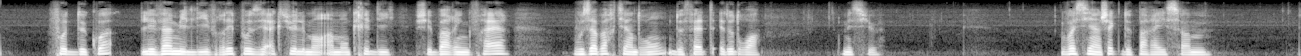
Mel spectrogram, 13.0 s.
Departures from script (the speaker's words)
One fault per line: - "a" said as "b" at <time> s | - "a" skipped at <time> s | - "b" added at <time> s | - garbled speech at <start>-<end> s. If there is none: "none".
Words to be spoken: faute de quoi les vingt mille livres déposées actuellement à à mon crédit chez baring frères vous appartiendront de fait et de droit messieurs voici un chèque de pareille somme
- "à" skipped at 3.3 s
